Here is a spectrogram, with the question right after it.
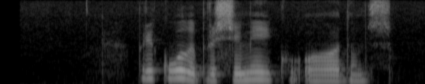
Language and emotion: Russian, sad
